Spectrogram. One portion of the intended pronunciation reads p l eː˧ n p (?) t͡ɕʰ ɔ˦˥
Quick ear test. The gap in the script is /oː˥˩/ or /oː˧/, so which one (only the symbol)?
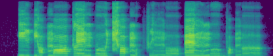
oː˧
